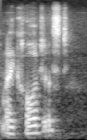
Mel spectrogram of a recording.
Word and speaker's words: mycologist: And did I say that right, mycologist? – Yes.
